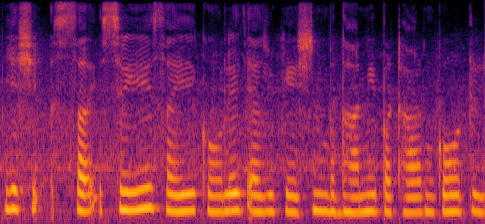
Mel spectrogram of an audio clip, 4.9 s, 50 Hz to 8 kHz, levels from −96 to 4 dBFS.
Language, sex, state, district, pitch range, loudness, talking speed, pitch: Hindi, female, Punjab, Pathankot, 215-230 Hz, -18 LUFS, 125 wpm, 220 Hz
